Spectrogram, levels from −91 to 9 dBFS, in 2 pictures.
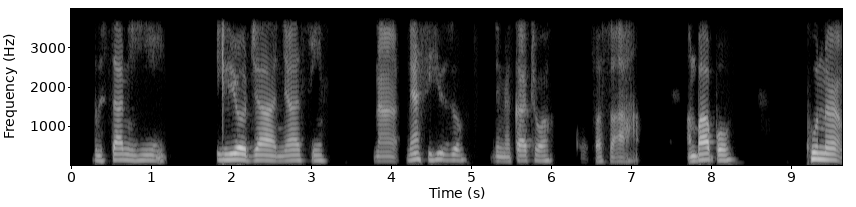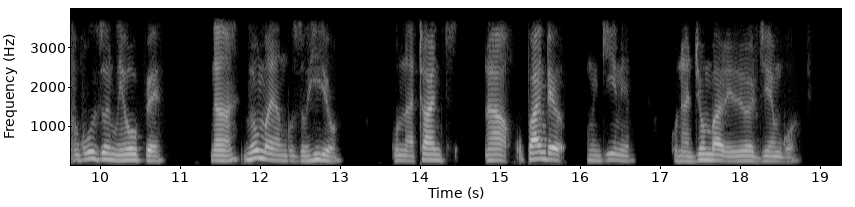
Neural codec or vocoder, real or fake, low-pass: codec, 16 kHz, 1 kbps, X-Codec, HuBERT features, trained on balanced general audio; fake; 3.6 kHz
